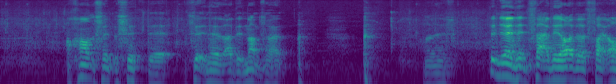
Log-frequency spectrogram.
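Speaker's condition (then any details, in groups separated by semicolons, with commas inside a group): Tongue cancer; half tongue removed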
